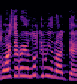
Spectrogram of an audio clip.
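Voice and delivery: high-pitched, rapid puzzled question; imitating someone bewildered by stares; baffled revived man. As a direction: rattle it off in a put-on high voice.

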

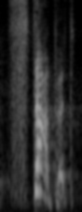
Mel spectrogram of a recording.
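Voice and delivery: abrupt comic shout; Bob Newhart. Retold or imitated. Counselor giving his two-word advice, sudden comic shout. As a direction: burst out high and loud. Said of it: "Bob Newhart looks at her and goes".

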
